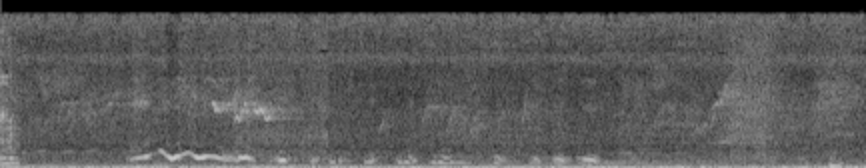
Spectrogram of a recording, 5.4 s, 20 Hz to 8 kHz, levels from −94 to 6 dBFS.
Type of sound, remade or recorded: recorded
